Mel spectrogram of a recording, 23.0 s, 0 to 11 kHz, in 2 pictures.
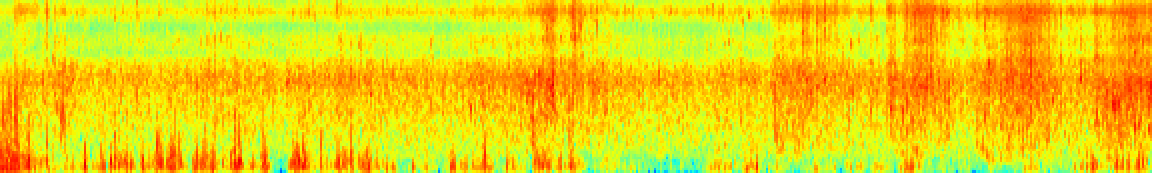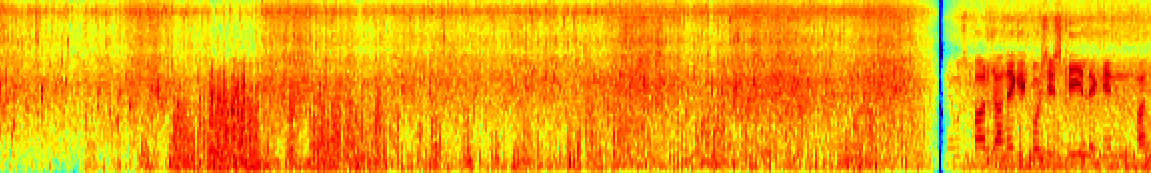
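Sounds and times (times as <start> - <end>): wind buffeting microphone: 0.0 - 23.0
river flowing over pebbles: 3.9 - 16.4.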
